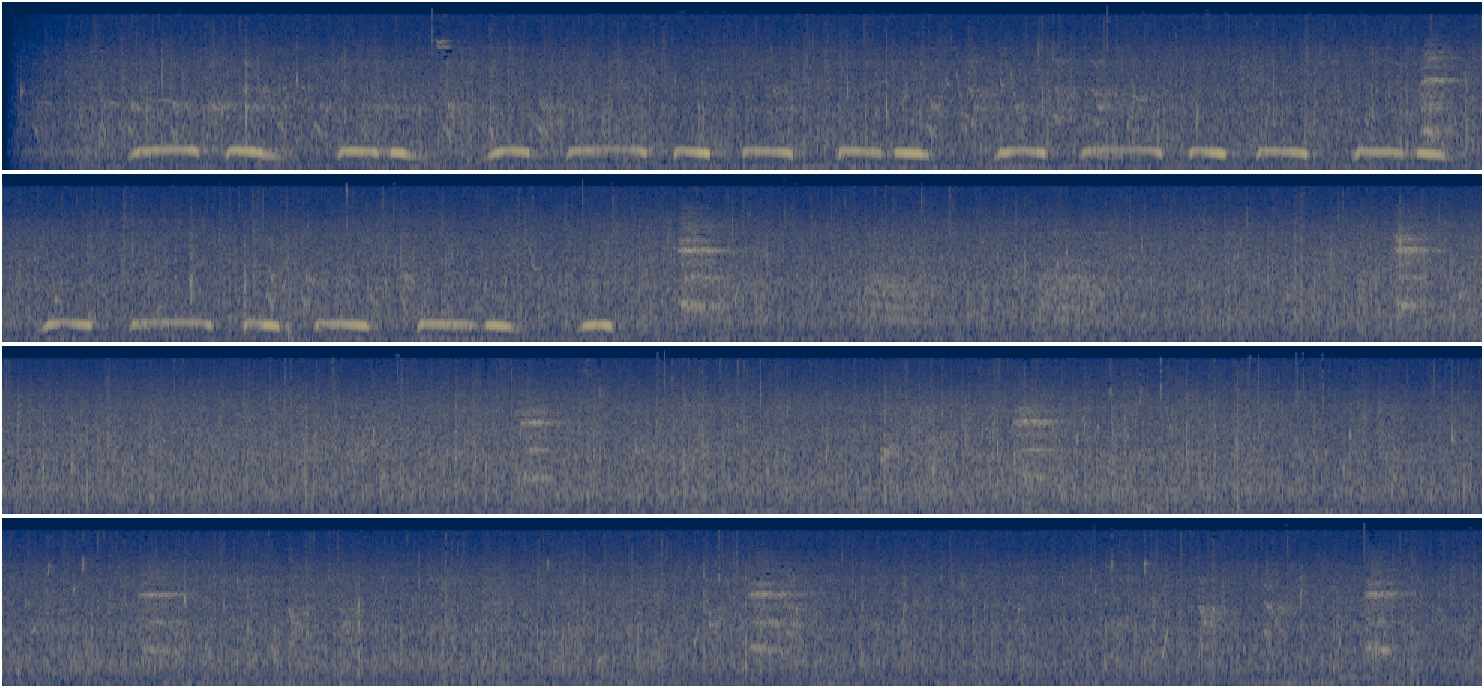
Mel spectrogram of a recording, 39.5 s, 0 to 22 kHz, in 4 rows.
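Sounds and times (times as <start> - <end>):
rain on foliage: 0.0 - 39.4
country woodland birds singing: 0.8 - 14.6.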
